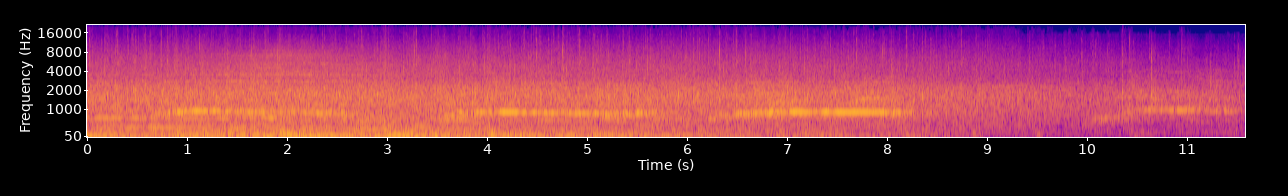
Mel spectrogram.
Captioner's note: the audience is cheering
